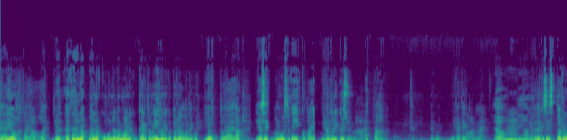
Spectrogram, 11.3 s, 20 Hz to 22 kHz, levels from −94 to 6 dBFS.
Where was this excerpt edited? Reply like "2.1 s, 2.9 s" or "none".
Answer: 1.0 s, 3.9 s, 5.0 s, 5.4 s, 5.8 s, 6.3 s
